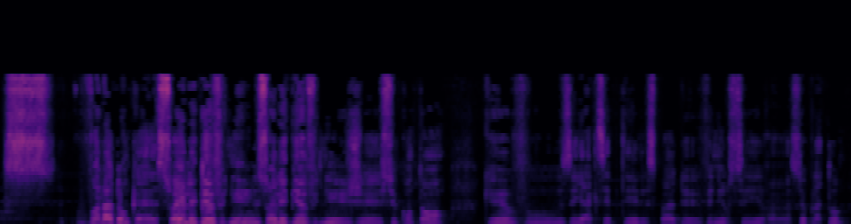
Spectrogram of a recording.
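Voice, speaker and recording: A man's voice: mid-range voice, lively intonation, a little slow, mellow. A man hosting a TV interview, speaking formally and addressing the audience directly. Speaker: TV interview host.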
